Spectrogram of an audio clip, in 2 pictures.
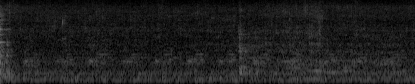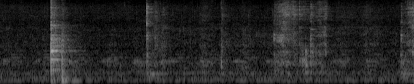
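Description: Dried fish paste frying in a pan, a faint continuous sizzle with occasional scattered spoon scrapes and clinks that grow a little busier toward the end; nobody talks.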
